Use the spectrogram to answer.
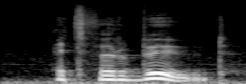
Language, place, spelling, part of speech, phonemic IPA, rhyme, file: Swedish, Gotland, förbud, noun, /fœrˈbʉːd/, -ʉːd, Sv-förbud.ogg
- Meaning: a prohibition (a rule that forbids)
